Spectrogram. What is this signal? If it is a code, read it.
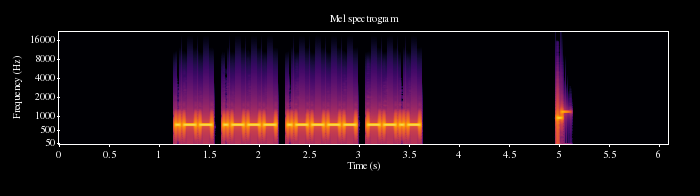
Morse code, heard as a keyed tone, about 30 wpm, 700 Hz. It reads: WJ1Q
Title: USA Call Signs - 3x Character Spacing - 30wpm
